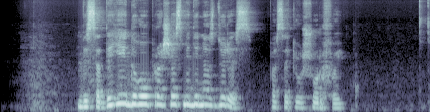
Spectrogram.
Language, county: Lithuanian, Vilnius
